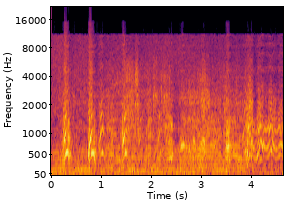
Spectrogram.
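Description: Sharplaninec dogs fight close by, with repeated harsh yelps, snarls and whimpering cries in quick bursts throughout.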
